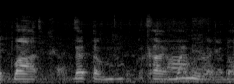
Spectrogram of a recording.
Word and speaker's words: baht: So baht in Thailand is like 30 baht right now for $1. So it's not baht. So baht in Paris you use between P sound and B sound.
